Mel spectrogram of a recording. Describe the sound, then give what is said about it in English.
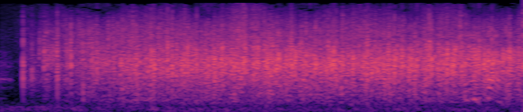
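A burst of audience applause greets Mr. Reggie's entrance on stage, swelling quickly and holding steady, many hands clapping in a dense, continuous, loud patter. “Reggie, I thought it must be you by the round of applause you always get when you come in.”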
